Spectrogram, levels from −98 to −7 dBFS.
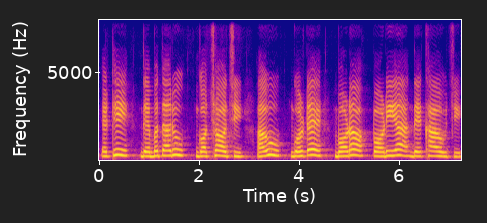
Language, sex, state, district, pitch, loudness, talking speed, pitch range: Odia, female, Odisha, Nuapada, 270 Hz, -13 LUFS, 75 wpm, 250-295 Hz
